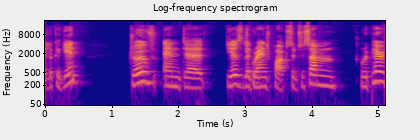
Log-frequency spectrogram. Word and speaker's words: LaGrange: LaGrange, like range. Thank you. I don't suck at life, Janice. All right. So LaGrange, let's say it like that.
